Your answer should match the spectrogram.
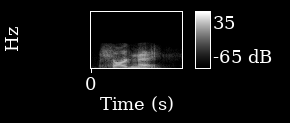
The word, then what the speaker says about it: Chardonnay: So, to start with here, Chardonnay, spelled C-H-A-R-D-O-N-N-A-Y, pronounced Chardonnay.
